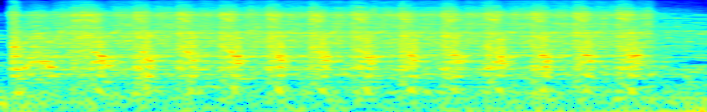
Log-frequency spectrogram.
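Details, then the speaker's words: Ashok Leyland Dost diesel after crankshaft repair and engine refit, cranking after DTCs cleared and rail primed: starter turns it at about five even compressions a second, never catches, then stops; no diesel delivery, air in the lines. "अभी cell मारेंगे फिर भी diesel नहीं आ"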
